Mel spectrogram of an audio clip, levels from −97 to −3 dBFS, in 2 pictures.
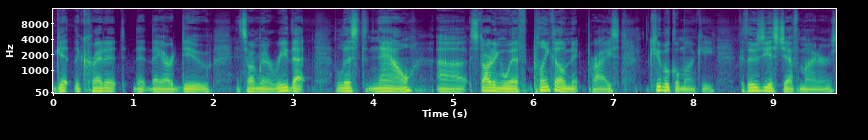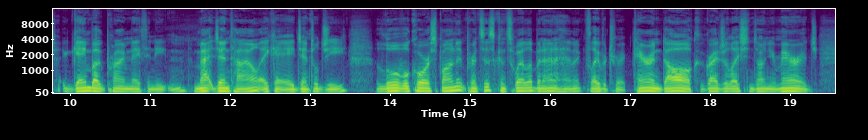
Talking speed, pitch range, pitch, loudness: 155 wpm, 100-120 Hz, 110 Hz, -19 LUFS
